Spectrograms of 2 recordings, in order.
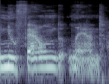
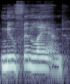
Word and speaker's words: Newfoundland: It's like here you wouldn't say new found land. New found land. It's not. It's Newfoundland. Understand? Newfanland. That's how you say it.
